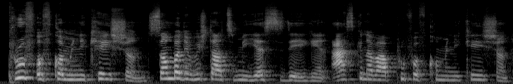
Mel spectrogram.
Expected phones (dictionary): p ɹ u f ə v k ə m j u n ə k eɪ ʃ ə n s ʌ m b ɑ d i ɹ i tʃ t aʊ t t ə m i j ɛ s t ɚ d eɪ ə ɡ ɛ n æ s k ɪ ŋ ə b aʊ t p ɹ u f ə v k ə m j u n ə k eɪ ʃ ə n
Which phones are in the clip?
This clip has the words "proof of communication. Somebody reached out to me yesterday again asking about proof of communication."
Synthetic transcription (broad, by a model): p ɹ u f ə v k ə m j u n ə k eɪ ʃ ə n s ʌ m b ɑ d i ɹ i tʃ t aʊ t t ə m i j ɛ s t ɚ d eɪ ə ɡ ɛ n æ s k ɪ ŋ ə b aʊ t p ɹ u f ə v k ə m j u n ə k eɪ ʃ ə n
